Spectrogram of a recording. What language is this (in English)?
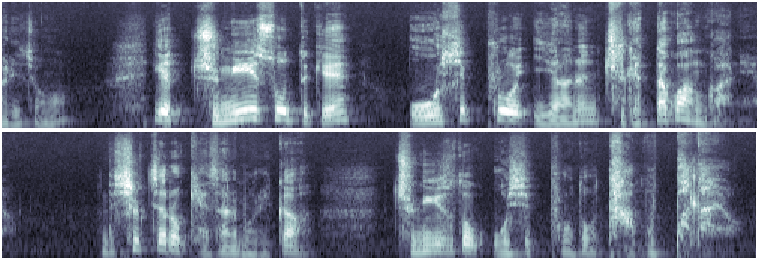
Korean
